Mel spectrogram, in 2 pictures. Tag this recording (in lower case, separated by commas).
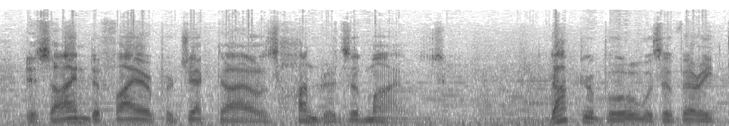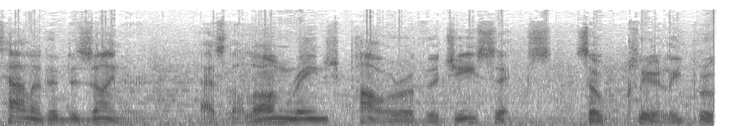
music, speech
